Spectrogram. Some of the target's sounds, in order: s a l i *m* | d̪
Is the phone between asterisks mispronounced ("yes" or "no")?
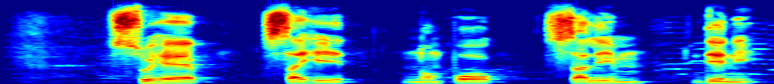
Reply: no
